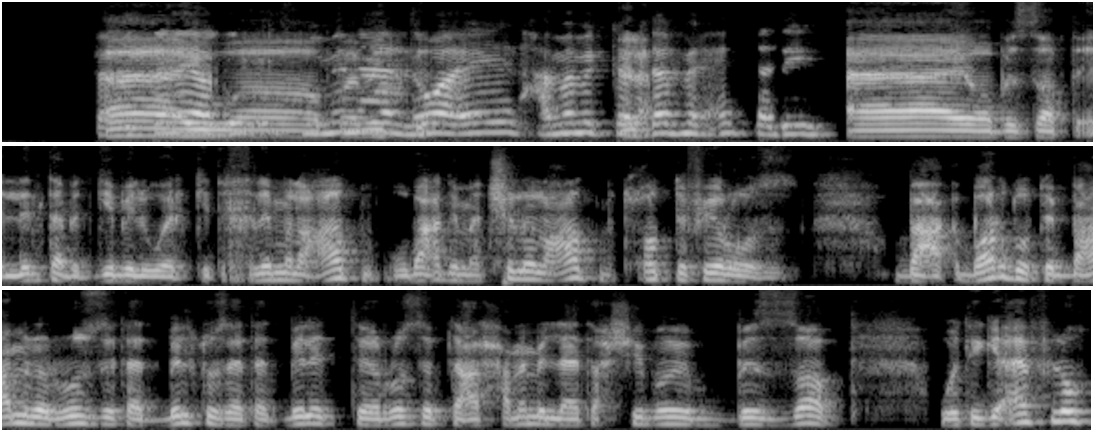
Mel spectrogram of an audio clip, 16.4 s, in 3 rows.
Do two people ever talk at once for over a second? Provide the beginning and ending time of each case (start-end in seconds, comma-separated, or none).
0.5-2.1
